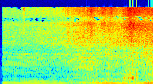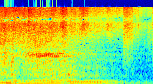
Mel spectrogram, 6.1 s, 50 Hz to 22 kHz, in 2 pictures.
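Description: Volkswagen Golf Mk3 estate's engine revving hard as the car drives past on a dirt track. Its pitch rises, dips briefly about three seconds in, like a gear change, and climbs again before falling away. The car gets louder to a peak around the middle and then fades as it passes, with a hiss of tyres on loose dirt.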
